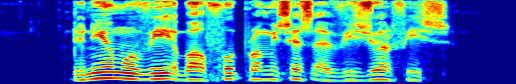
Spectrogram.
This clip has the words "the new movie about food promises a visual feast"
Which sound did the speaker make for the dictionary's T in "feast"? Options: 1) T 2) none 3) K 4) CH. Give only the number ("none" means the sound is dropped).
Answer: 2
